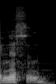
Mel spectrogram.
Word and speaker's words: Nissan: You say Nissan, you say Nissan. Oh, well, Nissan is actually what's correct. The Japanese actually say Nissan, and the British.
